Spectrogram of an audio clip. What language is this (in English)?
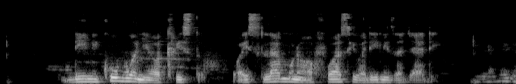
Swahili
